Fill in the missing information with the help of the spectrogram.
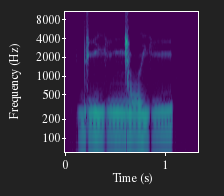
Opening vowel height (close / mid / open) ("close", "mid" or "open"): close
